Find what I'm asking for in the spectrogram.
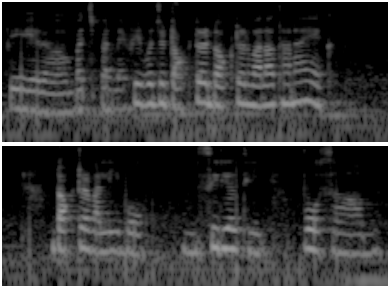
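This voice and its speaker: A woman hosting a casual livestream and answering viewers' comments as they come. She talks at an unhurried pace into her phone's mic, musing aloud and now and then sinking into a soft whisper. A faint hiss sits under her voice. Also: mid-range voice, fairly even intonation. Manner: chatty, thinks aloud, drops into soft whispered asides. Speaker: live streamer. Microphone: phone microphone.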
